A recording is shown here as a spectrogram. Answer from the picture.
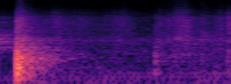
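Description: A medicine ball landing on gym turf after a backward suplex throw: one heavy thud with room echo, then a much softer knock about a second and a half later.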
